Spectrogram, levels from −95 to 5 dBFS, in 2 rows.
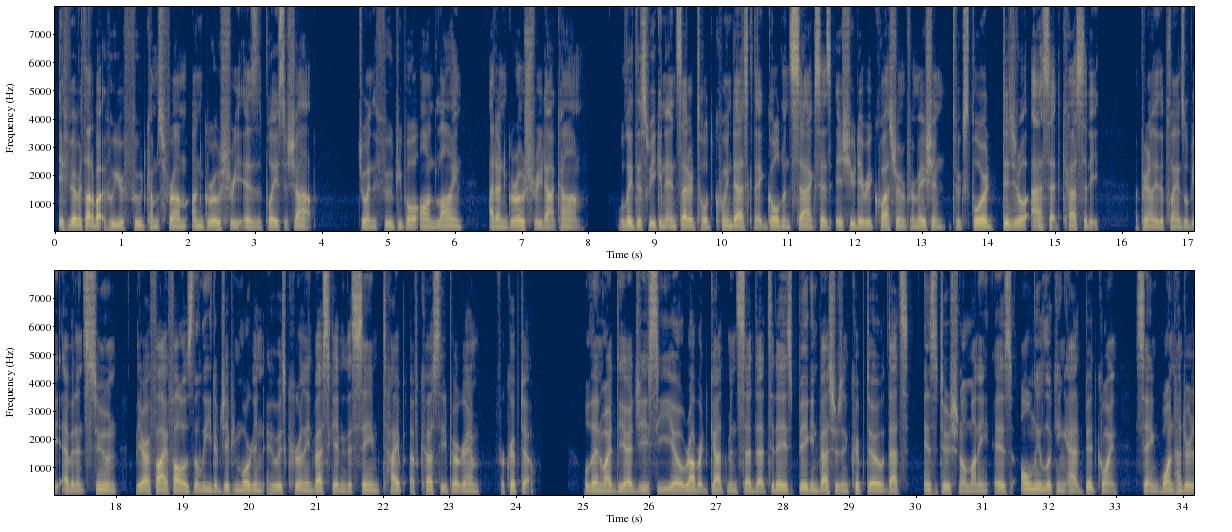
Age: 20-39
